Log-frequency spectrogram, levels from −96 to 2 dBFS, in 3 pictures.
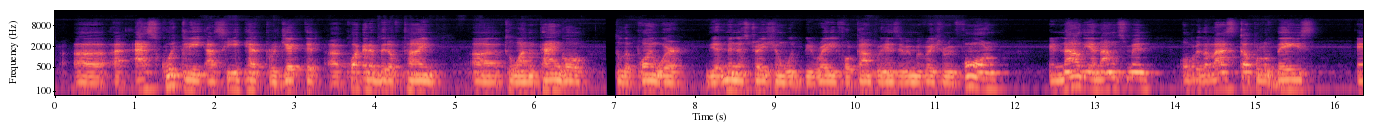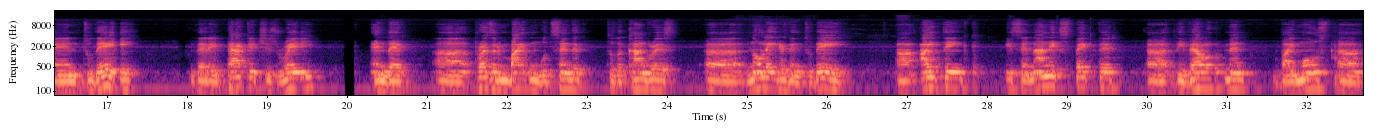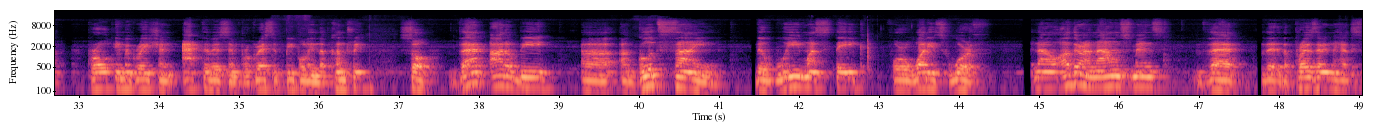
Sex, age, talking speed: male, 50-69, 130 wpm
